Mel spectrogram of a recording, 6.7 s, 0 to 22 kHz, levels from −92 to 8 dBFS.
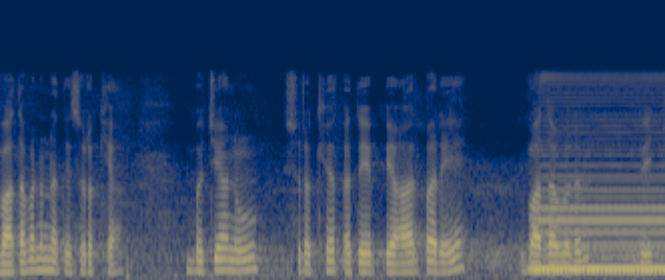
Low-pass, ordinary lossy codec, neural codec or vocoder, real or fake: none; none; none; real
